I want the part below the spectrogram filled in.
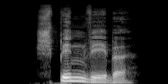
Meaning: cobweb; spiderweb; especially old, unused ones as dirt
- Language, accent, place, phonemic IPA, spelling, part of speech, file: German, Germany, Berlin, /ˈʃpɪnˌveːbə/, Spinnwebe, noun, De-Spinnwebe.ogg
